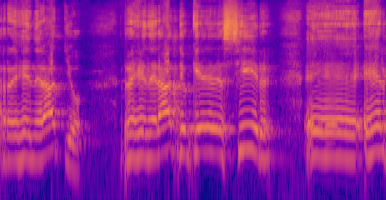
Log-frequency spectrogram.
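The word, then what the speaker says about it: regeneratio: Es un término latino Es un término latino que se pronuncia regenerati regenerati quiere decir es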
